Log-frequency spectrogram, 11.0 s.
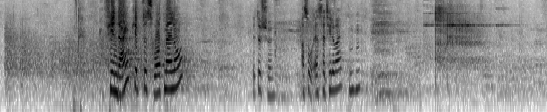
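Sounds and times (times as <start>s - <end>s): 
speech: 2.2s - 3.8s, 5.1s - 7.6s
glass bottle clinking during a council meeting: 8.4s - 10.3s.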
